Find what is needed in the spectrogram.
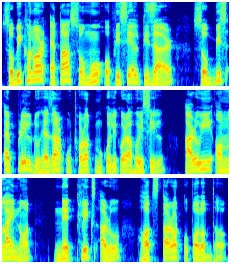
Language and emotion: Assamese, neutral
